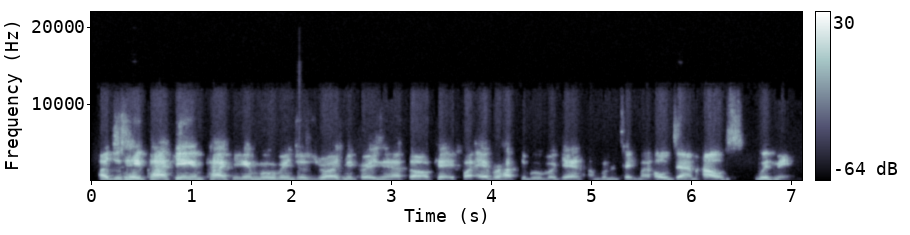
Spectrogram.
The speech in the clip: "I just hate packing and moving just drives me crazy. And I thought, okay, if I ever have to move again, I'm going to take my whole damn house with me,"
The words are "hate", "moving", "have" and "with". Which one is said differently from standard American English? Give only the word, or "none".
have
